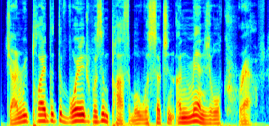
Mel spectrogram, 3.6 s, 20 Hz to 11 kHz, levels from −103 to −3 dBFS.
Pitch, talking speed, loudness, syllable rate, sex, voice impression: 110 Hz, 200 wpm, -18 LUFS, 6.2 syllables/s, male, very masculine, very adult-like, old, very thick, tensed, very powerful, bright, soft, muffled, very fluent, slightly raspy, very cool, very intellectual, very sincere, very calm, very mature, friendly, very reassuring, unique, elegant, very wild, sweet, very lively, kind, slightly light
